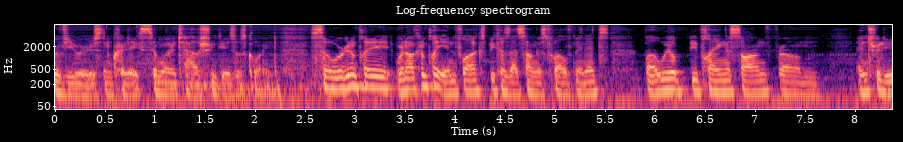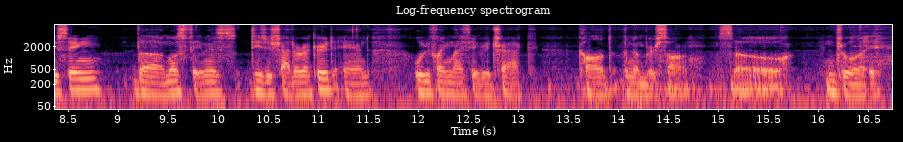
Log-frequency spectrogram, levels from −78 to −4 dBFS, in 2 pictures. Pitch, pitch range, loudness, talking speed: 120 Hz, 110-135 Hz, -19 LUFS, 185 wpm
